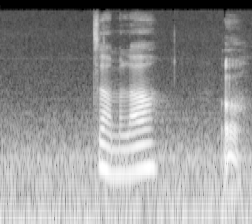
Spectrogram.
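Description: A middle-aged woman answers with a short, calm question, close by.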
